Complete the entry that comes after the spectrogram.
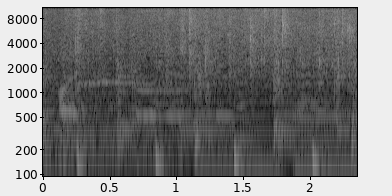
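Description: Food sizzles in hot oil with a steady, bright crackling hiss, punctuated by soft rhythmic scrapes roughly every half second, like stirring, over a faint tonal hum underneath.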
